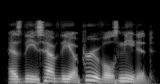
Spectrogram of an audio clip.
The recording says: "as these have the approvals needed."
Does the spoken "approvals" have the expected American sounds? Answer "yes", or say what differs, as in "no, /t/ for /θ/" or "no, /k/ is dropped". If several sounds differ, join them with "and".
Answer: yes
